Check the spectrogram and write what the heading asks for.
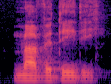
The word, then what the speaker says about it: Mavididi: I'm gonna go Mavididi. Okay. I feel like I said his name wrong.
